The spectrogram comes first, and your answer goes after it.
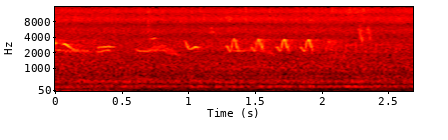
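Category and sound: insect, honeybees buzzing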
